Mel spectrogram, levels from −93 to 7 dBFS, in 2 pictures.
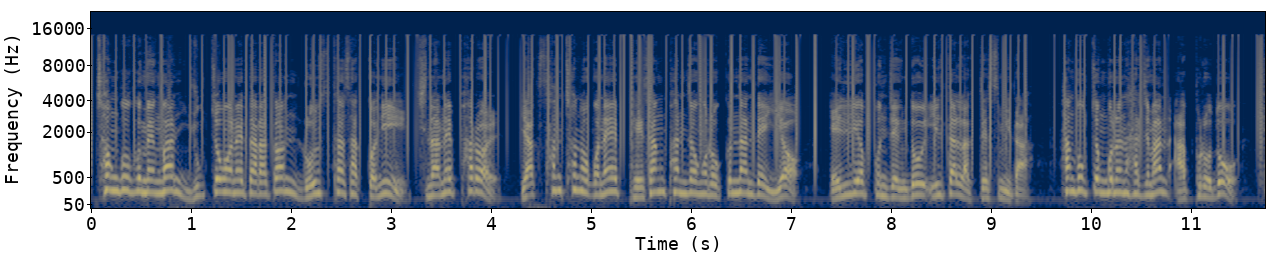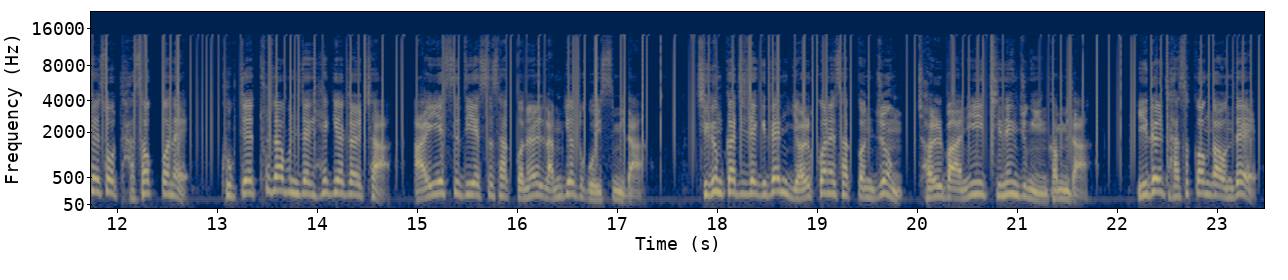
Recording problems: crackle, like an old record; noticeable; 15 dB below the speech

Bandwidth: 14.5 kHz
